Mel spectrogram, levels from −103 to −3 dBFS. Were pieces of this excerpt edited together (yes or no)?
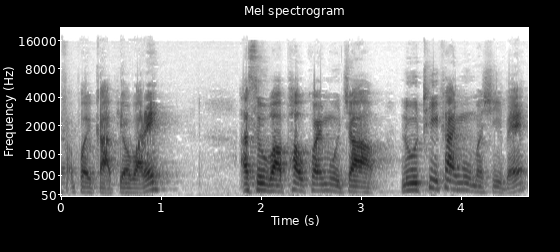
no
